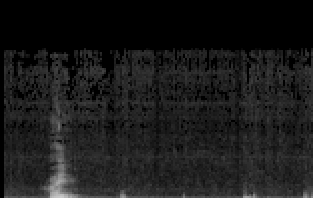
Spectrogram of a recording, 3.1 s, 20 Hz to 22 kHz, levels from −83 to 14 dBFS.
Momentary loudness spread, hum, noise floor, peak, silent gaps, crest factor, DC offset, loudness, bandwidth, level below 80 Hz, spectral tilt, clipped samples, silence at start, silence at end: 24 LU; none; -53 dBFS; -2 dBFS; none; 22 dB; under 0.1%; -20 LUFS; 16.5 kHz; -48 dBFS; -8 dB/octave; under 0.1%; 0.45 s; 0.1 s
